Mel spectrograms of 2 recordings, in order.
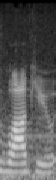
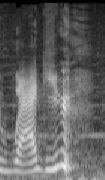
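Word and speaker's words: wagyu: Shadow then uh okay people don't know how to pronounce wagu in Australia they're like it's oh yeah it's wagu it's wag you so whenever I'm at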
